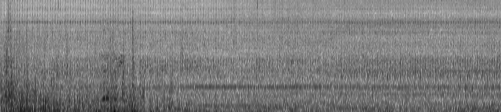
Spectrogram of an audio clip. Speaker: зараз відкриваємо капот двигун сухий чисто працює Ніяких нарікань немає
